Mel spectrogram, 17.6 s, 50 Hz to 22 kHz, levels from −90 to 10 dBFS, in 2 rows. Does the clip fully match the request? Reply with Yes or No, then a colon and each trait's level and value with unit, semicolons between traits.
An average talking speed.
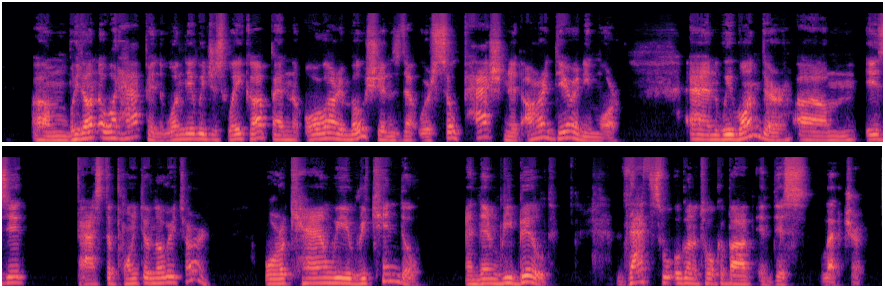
Yes: average, 175 wpm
